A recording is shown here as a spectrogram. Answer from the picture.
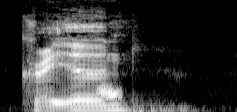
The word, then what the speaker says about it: crayon: Justin said Justin said C-R-A-N. – Crayon. Crayon? – Yeah, hold on. I'm going to look up something now. – It's two syllables. It's not one syllable. Cran is one syllable. Crayon, two syllables.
